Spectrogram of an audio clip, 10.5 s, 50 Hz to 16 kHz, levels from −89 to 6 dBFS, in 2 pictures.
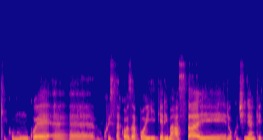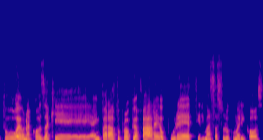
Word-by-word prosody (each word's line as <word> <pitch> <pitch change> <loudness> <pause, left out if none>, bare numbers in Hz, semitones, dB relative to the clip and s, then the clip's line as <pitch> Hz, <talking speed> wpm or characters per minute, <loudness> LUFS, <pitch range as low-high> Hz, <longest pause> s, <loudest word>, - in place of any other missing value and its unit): che 160 - -18
comunque, 175 +2 +3
ehm, 150 0 -5
questa 160 -1 -5
cosa 170 +1 +3
poi 170 0 +2
ti 170 +1 -6
è - - +7
rimasta 205 +5 +3
e 150 -4 +2
lo 150 0 -4
cucini 165 0 -3
anche 155 -1 -1
tu, 200 +1 -4
è 180 - +8
una 150 0 0
cosa 155 0 -4
che 155 - -6
hai - - -3
imparato 150 0 0
proprio 155 0 0
a - - -11
fare, 220 +10 +3
oppure 150 -4 -1
ti 140 - -14
è - - -16
rimasta 145 0 -6
solo 150 +2 -7
come 150 0 -3
ricos 140 -2 -4
155 Hz, 170 wpm, -28 LUFS, 150-170 Hz, -, è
